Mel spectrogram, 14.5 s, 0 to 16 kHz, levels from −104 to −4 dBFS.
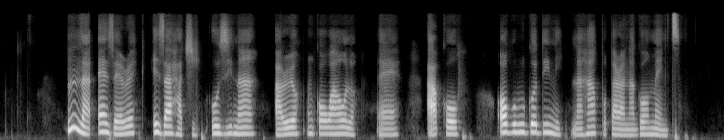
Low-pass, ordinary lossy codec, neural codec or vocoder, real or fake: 10.8 kHz; AAC, 64 kbps; codec, 24 kHz, 0.9 kbps, WavTokenizer, large speech release; fake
